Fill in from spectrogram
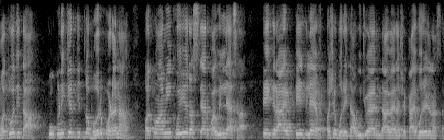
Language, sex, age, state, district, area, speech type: Goan Konkani, male, 18-30, Goa, Tiswadi, rural, spontaneous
